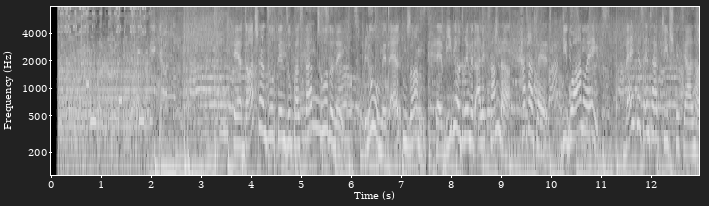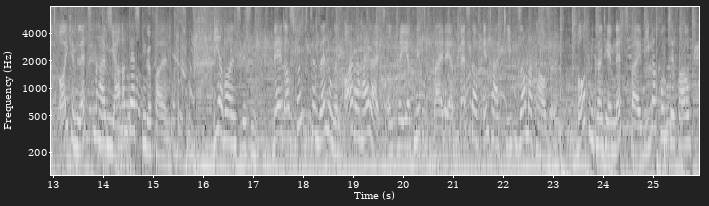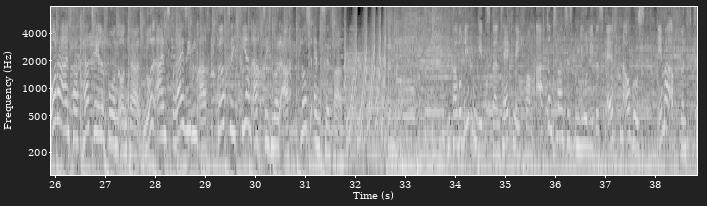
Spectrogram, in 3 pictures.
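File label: german female commercial; voice demos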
